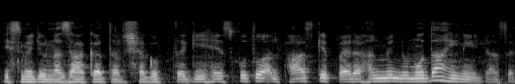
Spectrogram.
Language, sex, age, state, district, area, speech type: Urdu, male, 18-30, Delhi, South Delhi, urban, spontaneous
